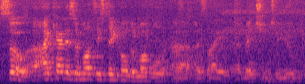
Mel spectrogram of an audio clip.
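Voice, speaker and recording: A man's voice with very wide pitch swings, plus audible room echo and noticeable background noise. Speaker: conference speaker. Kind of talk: conference presentation. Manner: fast.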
